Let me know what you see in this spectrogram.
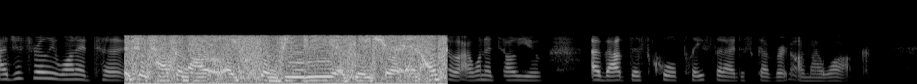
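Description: This is a speech clip carried over A-law G.711 telephone coding, limited to 4 kHz. From 1.25 s to 4.47 s, after "just really wanted", the sound turns into very loud, harsh buzz with heavy noise in the pauses. It clears before "I want to tell". This is companded audio read as linear. The A-law bytes were played as plain linear 8-bit samples without expansion. Every sign change jumps across half the range, so quiet parts blare as loudly as loud ones.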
